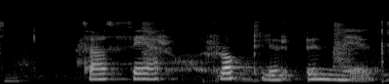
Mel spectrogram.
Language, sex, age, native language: Icelandic, female, 9, Icelandic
